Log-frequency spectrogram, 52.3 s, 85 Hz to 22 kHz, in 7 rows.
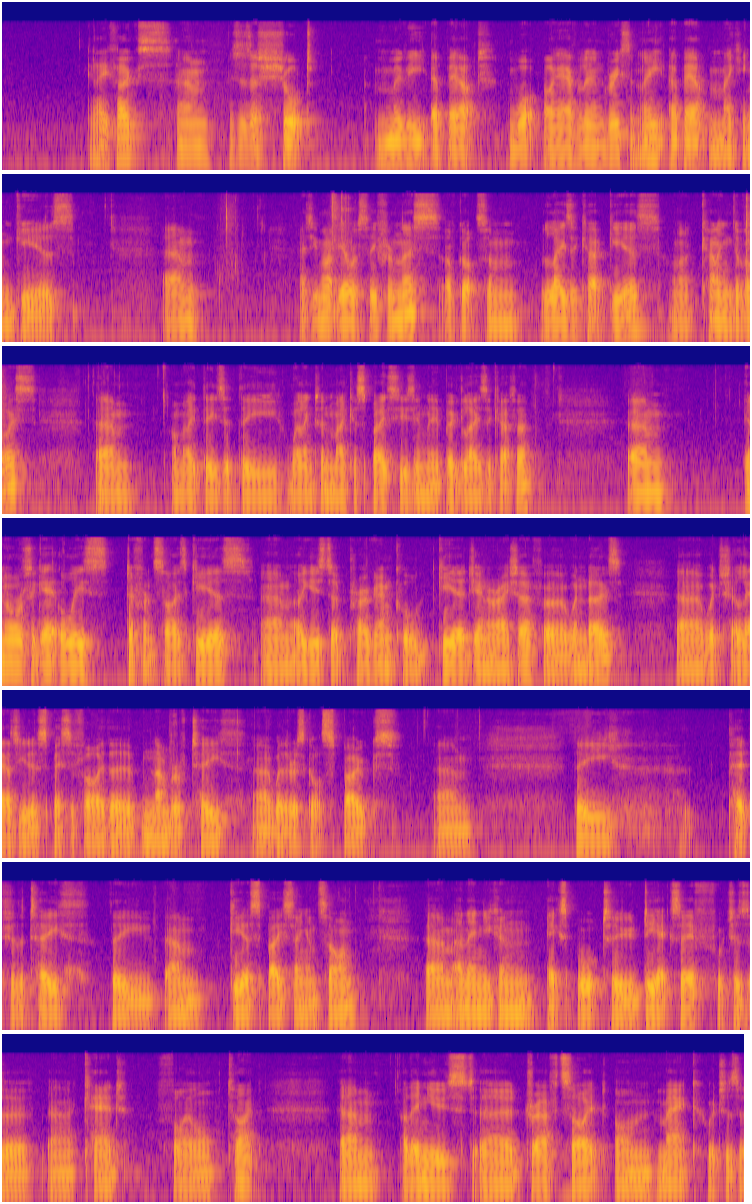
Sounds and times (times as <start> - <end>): Speech: 0.8 - 8.3, 9.1 - 9.6, 10.4 - 20.4, 21.2 - 21.7, 22.4 - 34.7, 35.6 - 41.0, 41.6 - 47.5, 48.2 - 52.3.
